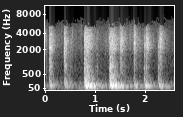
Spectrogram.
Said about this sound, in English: I'm going to take the same gun and pound it on the floor. And now I'm going to hammer it and knock it. It's facing me, you notice.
